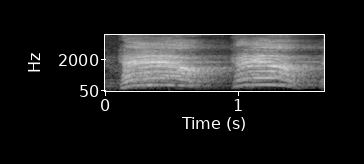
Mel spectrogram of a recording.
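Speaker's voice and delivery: high, loud cry for help; mama crying for help. Acted. Mama screaming from the car window. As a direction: shout it like a panicked mother. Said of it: "she yelled".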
